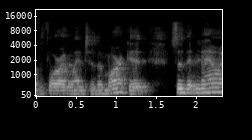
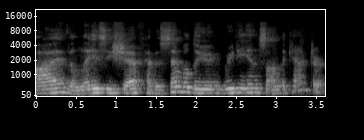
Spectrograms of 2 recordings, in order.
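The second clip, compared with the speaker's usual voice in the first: ordinary talk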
